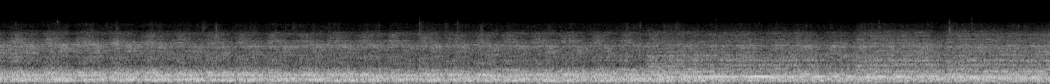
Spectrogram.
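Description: O gauge Lionel train cars rolling past on the track: a steady rumble of wheels on the rails. A steady hum joins in about six and a half seconds in.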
